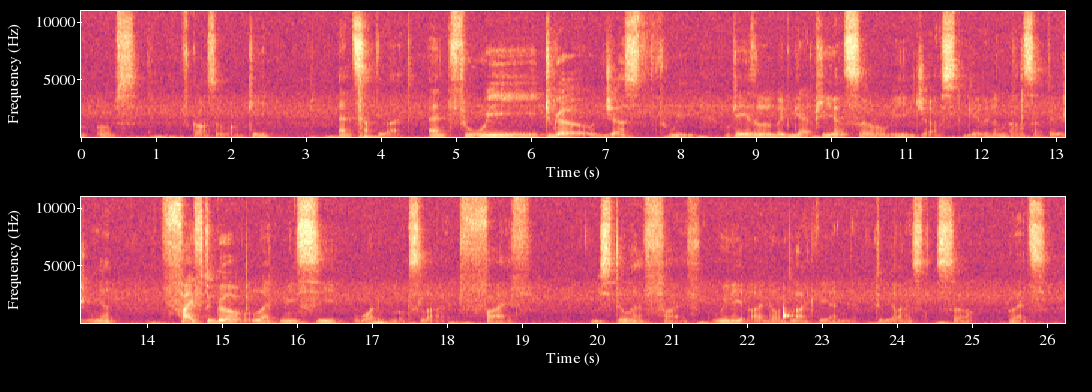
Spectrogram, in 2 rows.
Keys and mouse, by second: 0.5 click, 3.3 ctrl+shift+s, 6.2 Tab, 9.7 Tab, 10.7 click, 11.4 shift+click, 12.2 ctrl+shift+s, 14.0 Tab, 23.2 click, 23.6 Tab, 25.3-26.2 drag.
